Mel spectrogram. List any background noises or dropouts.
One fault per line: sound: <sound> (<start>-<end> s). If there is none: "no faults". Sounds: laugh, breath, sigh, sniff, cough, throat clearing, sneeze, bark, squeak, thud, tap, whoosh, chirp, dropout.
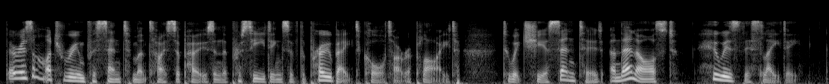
no faults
